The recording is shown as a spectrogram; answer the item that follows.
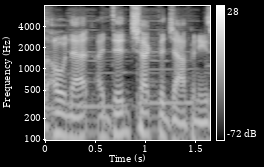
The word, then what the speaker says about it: Onett: One tut. Just kidding. It is pronounced on net.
